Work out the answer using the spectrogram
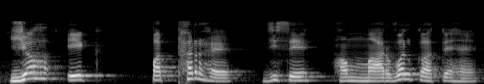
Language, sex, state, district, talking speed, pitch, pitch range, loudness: Hindi, male, Jharkhand, Palamu, 110 wpm, 180 Hz, 160-260 Hz, -18 LUFS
